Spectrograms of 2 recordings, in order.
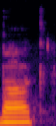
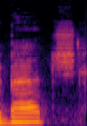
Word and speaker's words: Bach: thought great things of Bach whom I found I was calling quite incorrectly batch and Mozart who also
